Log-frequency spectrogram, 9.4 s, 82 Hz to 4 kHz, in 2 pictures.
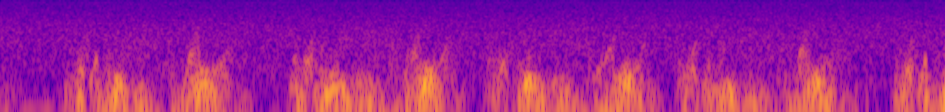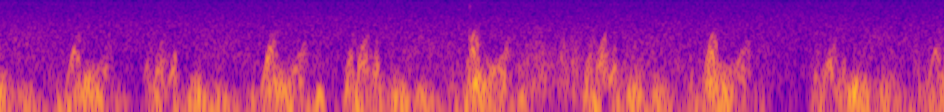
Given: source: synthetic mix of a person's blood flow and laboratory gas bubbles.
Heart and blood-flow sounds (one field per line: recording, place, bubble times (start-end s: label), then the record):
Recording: Doppler ultrasound of blood flow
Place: precordium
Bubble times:
7.05-7.13 s: bubbles
From the record:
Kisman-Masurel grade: 111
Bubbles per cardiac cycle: 1 to 2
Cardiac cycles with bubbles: 1 to 10%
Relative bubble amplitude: barely perceptible (0.100 to 0.250)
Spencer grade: 1 (occasional bubble signal discernible with the cardiac motion signal, with majority of cardiac periods free of bubbles)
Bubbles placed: anywhere in the cardiac cycle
